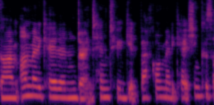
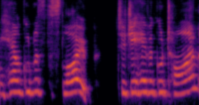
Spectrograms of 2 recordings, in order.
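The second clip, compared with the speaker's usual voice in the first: high, mimicked New Zealand accent; chatty imitation of a New Zealand accent; 7 semitones higher, 4 dB louder than usual. Retelling locals asking about the slope, New Zealand accent. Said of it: "you have to stop doing the accent".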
